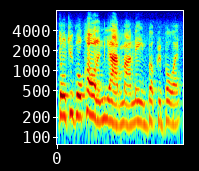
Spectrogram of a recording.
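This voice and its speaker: A woman's voice: on the low side, fairly quick, sharp tone. A woman playing a folksy, scolding, motherly maid with a Southern US accent in an early talkie film. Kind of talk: early talkie film acting, broad comic. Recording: dull, hissy early sound film.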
